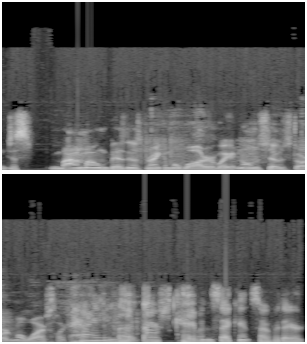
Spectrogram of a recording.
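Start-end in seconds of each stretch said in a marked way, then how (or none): 3.7-6.1 fake, pitched-up put-on female voice. Speaker retells what their wife said to them: put-on female voice. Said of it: "that's just my female voice".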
